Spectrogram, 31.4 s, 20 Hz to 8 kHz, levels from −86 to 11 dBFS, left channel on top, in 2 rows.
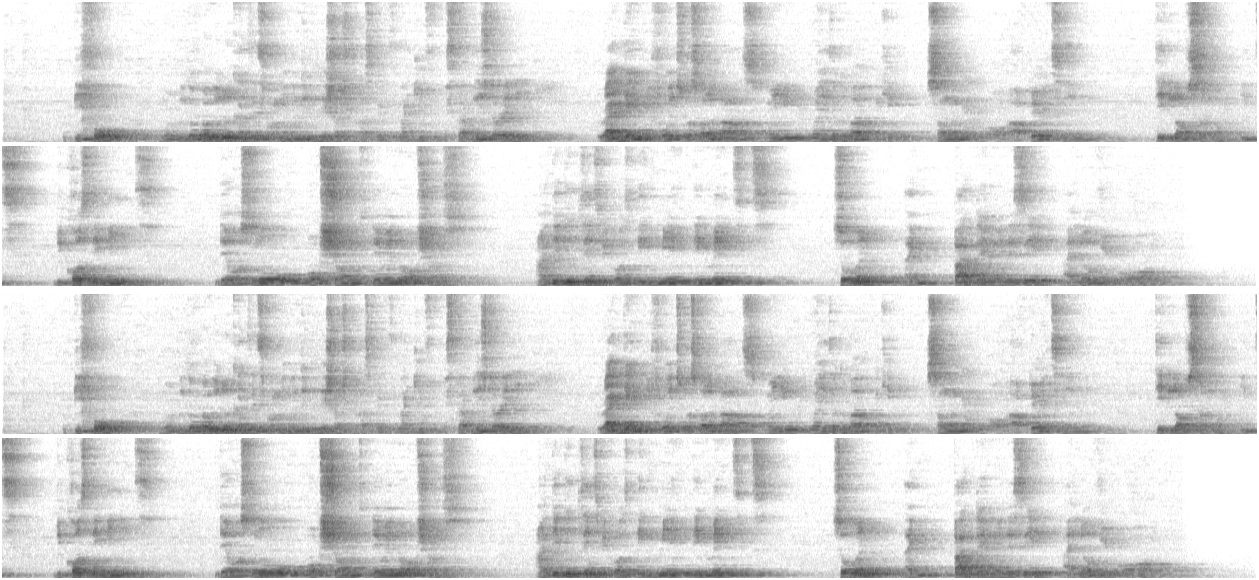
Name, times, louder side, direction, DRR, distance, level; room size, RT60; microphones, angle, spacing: voice 1, 0.9-1.6 1.9-6.5 7.4-11.2 11.6-13.6 14.4-15.9 16.3-17.5 18.4-21.4 22.4-25.2 26.1-27.3 27.6-30.1, equal, 20° right, -1 dB, 0.7 m, -26 dB
7.8 x 3.7 x 3.9 m, 1.5 s
head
